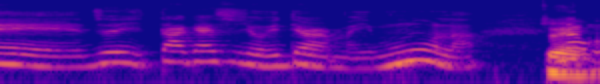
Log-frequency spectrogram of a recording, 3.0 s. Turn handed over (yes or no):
no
